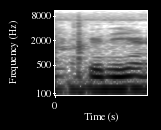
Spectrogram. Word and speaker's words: Frogadier: Is it Frogadier?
